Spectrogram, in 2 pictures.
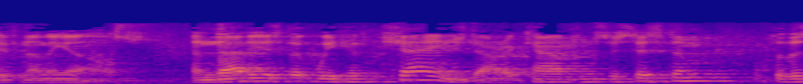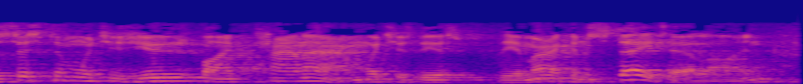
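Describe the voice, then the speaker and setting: A British man giving a humorous after-dinner speech in a deadpan manner, with dry understatement. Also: medium pitch. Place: function room with an audience. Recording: echoey, dull, very noisy live room recording. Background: audience laughter, loud noise.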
